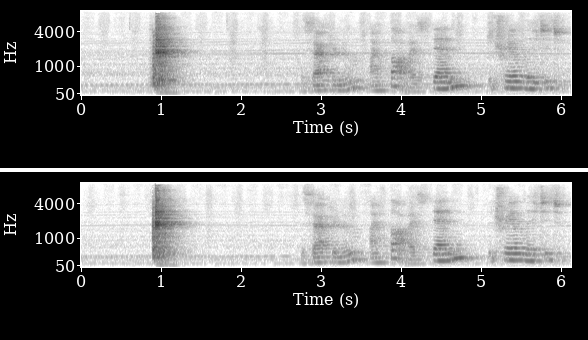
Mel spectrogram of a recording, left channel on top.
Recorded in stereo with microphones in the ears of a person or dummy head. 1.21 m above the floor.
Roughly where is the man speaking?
Right.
